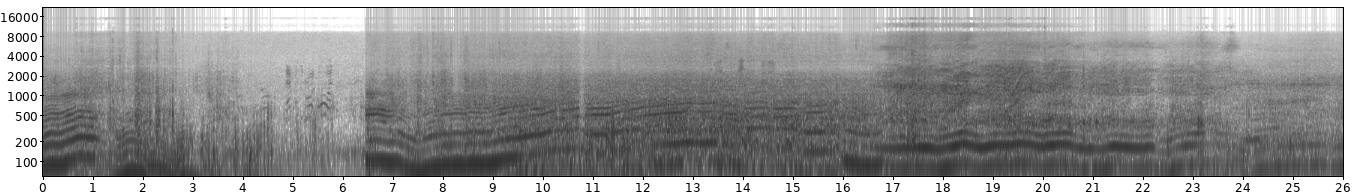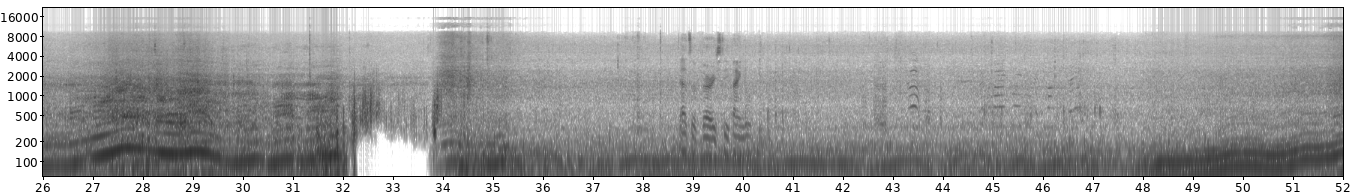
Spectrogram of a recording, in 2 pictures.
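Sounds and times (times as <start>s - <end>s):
vehicle engine revving: 0.0s - 3.3s, 6.4s - 32.6s, 33.8s - 36.7s, 48.0s - 52.0s.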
